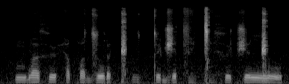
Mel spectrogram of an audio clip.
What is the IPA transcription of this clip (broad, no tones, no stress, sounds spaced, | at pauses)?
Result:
m b ɐ x ʉ h e qʷ ɐ d͡z u ɾ ɵ ǁʰ ṳ tː ʉ d͡ʒ e t͡s e̤ ǀ e̤ x ʉ t͡ʃ ɨ ŋ͡ǁ u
